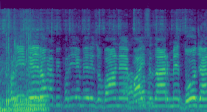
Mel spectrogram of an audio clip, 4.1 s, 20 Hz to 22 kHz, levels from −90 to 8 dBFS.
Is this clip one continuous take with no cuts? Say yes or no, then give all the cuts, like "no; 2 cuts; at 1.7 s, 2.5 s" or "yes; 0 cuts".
no; 1 cut; at 0.9 s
